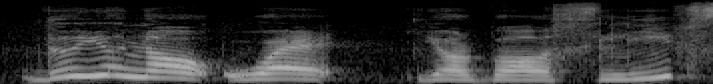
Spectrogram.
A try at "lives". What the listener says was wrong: Muy bien. Lives. Muy corto. Lives. Not leaves. Leaves es salir.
